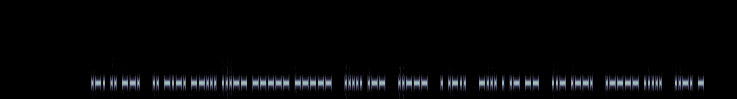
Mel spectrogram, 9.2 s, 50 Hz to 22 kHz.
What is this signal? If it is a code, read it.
Morse code, heard as a keyed tone, about 52 wpm, 700 Hz. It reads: RIG IC7300 5W 2 EL BEAM UP 15 FT
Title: K1USN SST QSO Practice 50wpm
